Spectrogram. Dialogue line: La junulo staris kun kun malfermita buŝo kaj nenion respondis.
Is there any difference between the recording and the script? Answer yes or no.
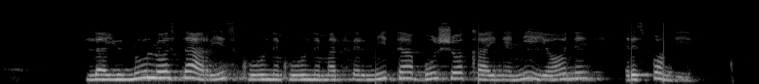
no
